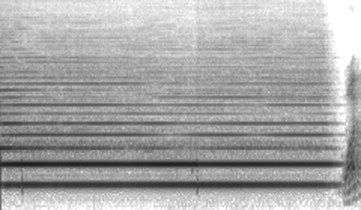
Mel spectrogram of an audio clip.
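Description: A saxophone holds a single sustained C note, played with the middle finger, clear and steady for about four seconds before a brief scuffle of noise at the end.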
